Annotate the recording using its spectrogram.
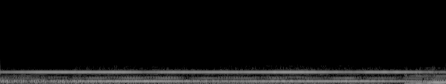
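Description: Background ambient music: a held chord of steady drone tones, like a singing bowl, with no beat.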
